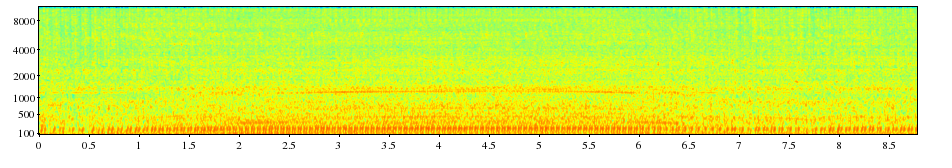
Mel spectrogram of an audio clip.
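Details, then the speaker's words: Miller Trailblazer welder's small engine idles rough and uneven, running lean; fine when choked, too much air for the fuel. Owner suspects a vacuum leak between carburetor and engine, or fuel delivery issue; a fuel pump suction-side clamp had been off. "I think it has a vacuum leak between the carburetor and the and the engine because it's just getting too much air you can see it's fine if I choke it down but then it there's just too much air there for the fuel"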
